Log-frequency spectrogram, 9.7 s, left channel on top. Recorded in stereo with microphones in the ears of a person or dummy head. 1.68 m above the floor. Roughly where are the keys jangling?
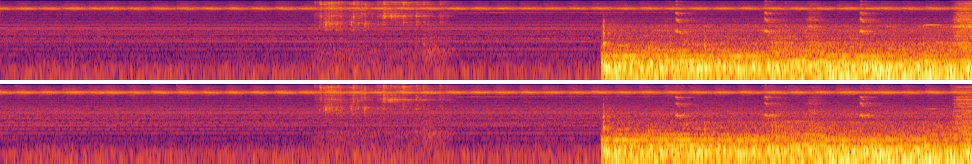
Centre.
